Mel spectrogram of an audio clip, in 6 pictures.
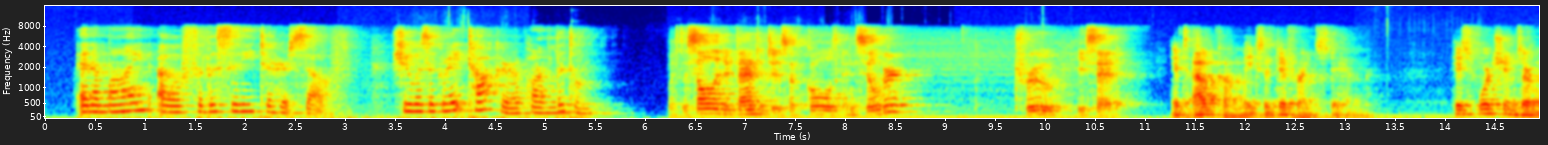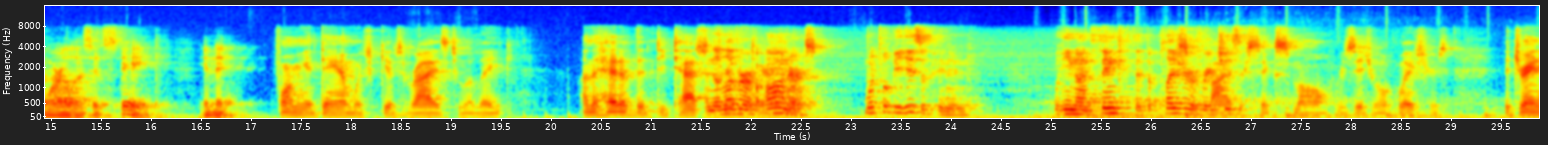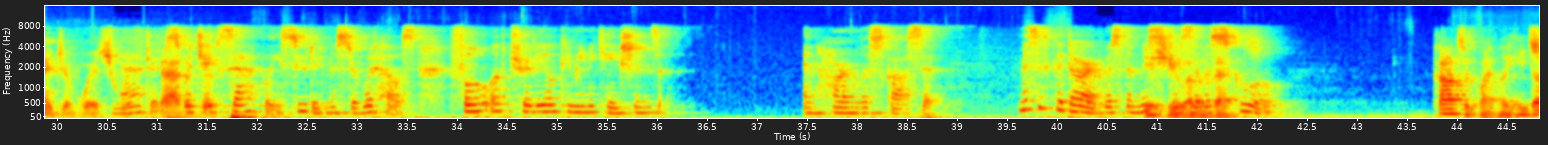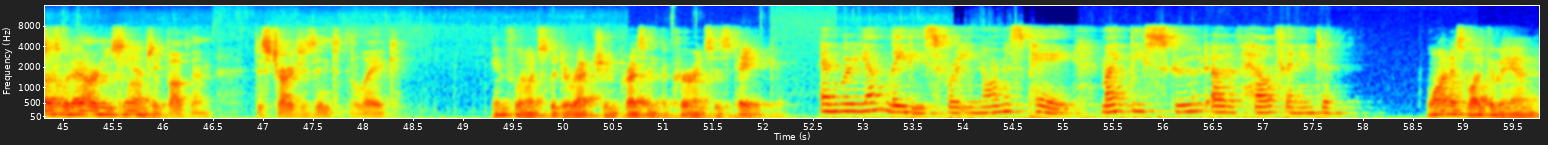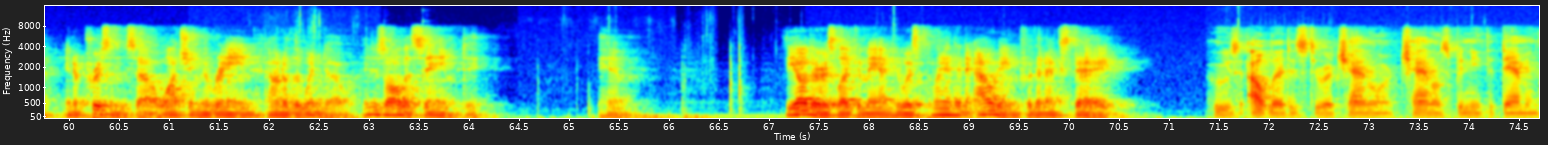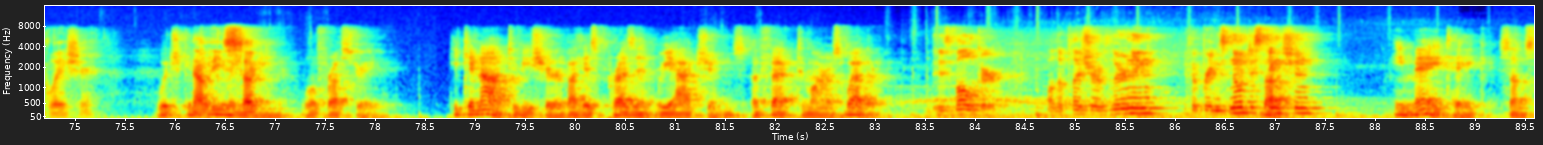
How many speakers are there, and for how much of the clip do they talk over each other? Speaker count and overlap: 4, about 8%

